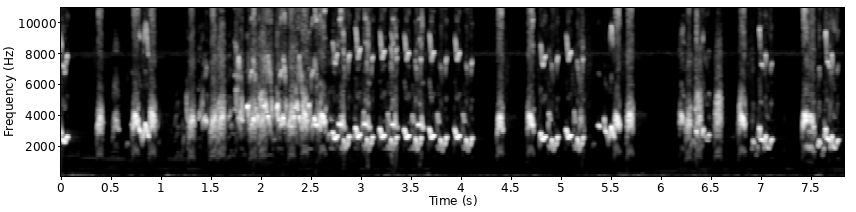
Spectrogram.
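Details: Sooty-headed bulbul lure song packed with borrowed phrases from other birds, sung nonstop: a dense, loud, overdriven jumble of sharp chirps, quick trills and high whistled notes, with a low rumble underneath throughout.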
